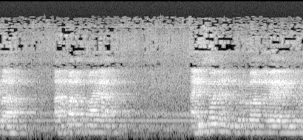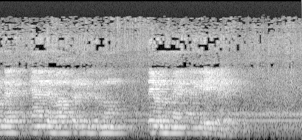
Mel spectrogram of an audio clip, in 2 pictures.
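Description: An elderly man speaks slowly and with emotion into a microphone, heard through a loudspeaker.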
